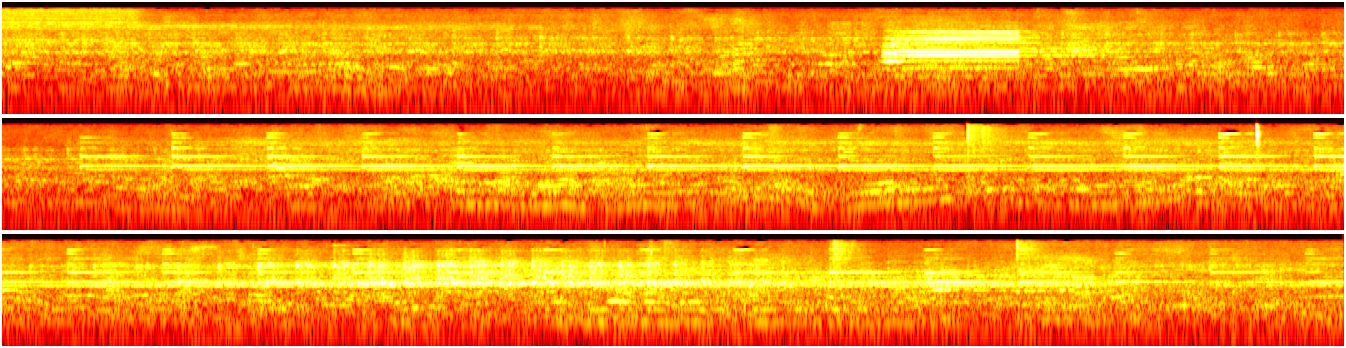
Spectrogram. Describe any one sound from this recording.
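A small model train rumbles along the track.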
